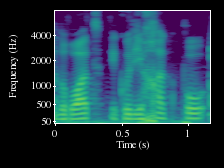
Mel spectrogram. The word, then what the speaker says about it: Gakpo: à droite et kod rakpo à gauche je sais que certains sont pas très fan de la prononciation rakpo le G en néerlandais pourtant je suis le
